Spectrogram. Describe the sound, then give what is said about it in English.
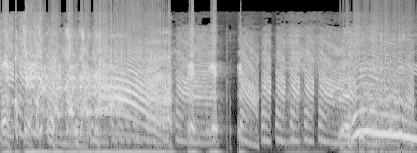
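A new super air horn from a DJ: loud, blaring DJ-style blasts in layered, pitch-bending tones, breaking into a stuttering run of short honks before a final downward-sliding wail. “That air horn gets me hyped.”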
